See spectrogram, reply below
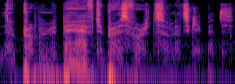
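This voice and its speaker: A man murmuring hesitantly as he hosts an ASMR gaming role-play, thinking aloud close to the microphone. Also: a little fast. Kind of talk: whispered ASMR role-play gameplay narration.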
